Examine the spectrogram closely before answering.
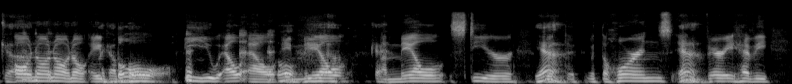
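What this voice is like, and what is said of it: Iron Range Minnesota accent. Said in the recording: “your Iron Range accent”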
